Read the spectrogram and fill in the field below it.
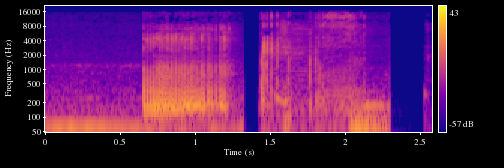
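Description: A recorded fart played back aloud, a loud, close, sputtering blast lasting about a second, then a second buzzy, rumbling burst after a brief cut.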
